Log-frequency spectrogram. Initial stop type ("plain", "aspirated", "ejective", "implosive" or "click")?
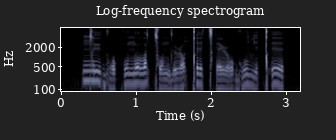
click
